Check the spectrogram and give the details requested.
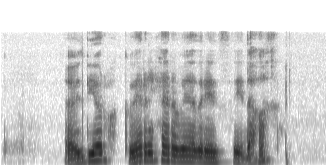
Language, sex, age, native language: Icelandic, male, 40-49, Russian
